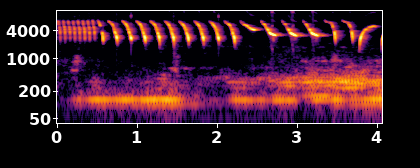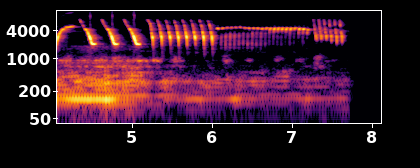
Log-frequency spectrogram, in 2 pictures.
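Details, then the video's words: Young canary bred in captivity delivering a rolling song as a lure for other canaries: rapid downward-sweeping notes, fast trills and a drawn-out whistle over a steady low hum. "KENARI GACOR DOR COCOK BUAT PANCINGAN KENARI BIAR GACOR || KENARI GACOR PANJANG"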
